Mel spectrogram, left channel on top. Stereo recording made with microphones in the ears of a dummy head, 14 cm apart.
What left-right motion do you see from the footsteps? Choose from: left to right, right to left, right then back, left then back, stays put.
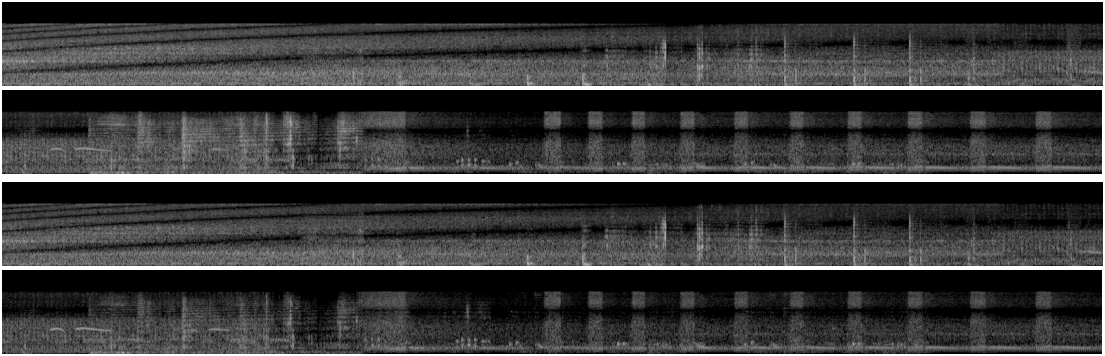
right to left.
